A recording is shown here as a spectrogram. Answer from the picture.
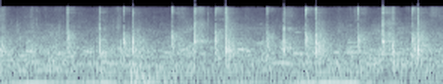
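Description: Table tennis ball in a fast rally, struck by bats and bouncing off the table and a Returnboard rebound board: a quick, irregular string of sharp clicks, several a second.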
